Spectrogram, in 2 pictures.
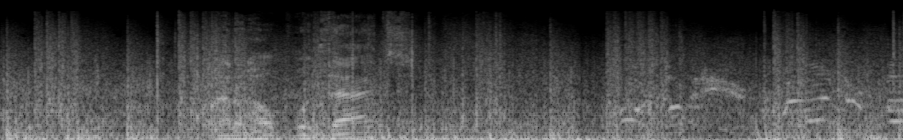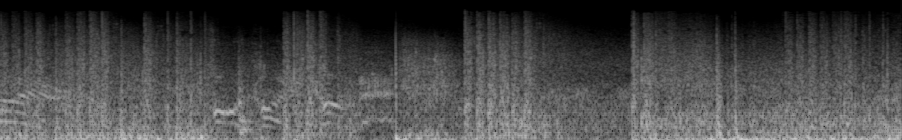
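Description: Dense suppression fire in the strategy game Broken Arrow, with continuous rattling gunfire punctuated by heavier artillery booms, loud and sustained while a voice speaks briefly over it.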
